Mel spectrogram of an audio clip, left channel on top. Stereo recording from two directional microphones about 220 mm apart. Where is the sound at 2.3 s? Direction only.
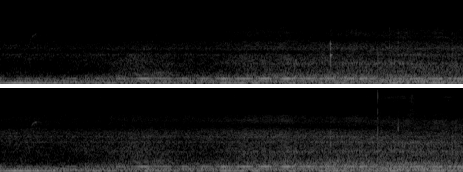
50° left (ahead or behind).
